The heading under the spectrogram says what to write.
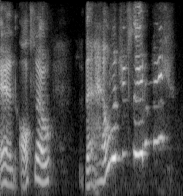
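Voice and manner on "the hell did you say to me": sudden, very high-pitched voice. Imitating her reaction after being told to calm down: imitating her in a high voice. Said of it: "my voice got really high for a second there".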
